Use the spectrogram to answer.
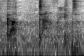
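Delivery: under-breath curse, fully whispered; whispered swearing. Real, not acted. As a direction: hiss it to yourself in frustration. Muttering frustration about own body.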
